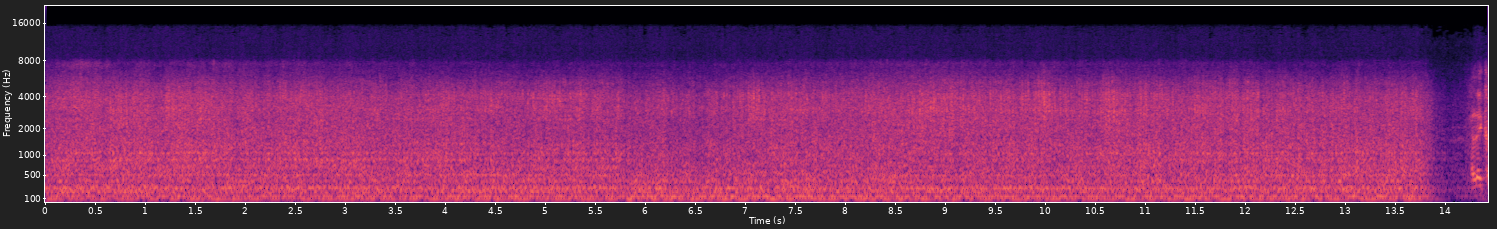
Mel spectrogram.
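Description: Helicopter flying overhead in a 1950 British film, a continuous loud rotor and engine roar with rumbling low end sustained for about fourteen seconds, fading sharply at the very end.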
